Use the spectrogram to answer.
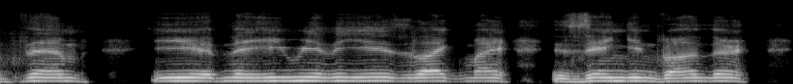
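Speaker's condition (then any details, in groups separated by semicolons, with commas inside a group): Traumatic brain injury; caused by accident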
